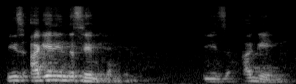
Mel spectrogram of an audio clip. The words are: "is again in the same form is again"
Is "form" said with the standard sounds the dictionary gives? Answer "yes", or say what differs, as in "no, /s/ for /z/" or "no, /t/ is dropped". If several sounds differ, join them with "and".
no, /p/ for /f/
